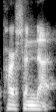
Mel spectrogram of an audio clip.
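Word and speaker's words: פרשנות: It's called Parshanut or Parshanut, actually, as is the way it's usually pronounced. I mean, the people usually pronounce it.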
